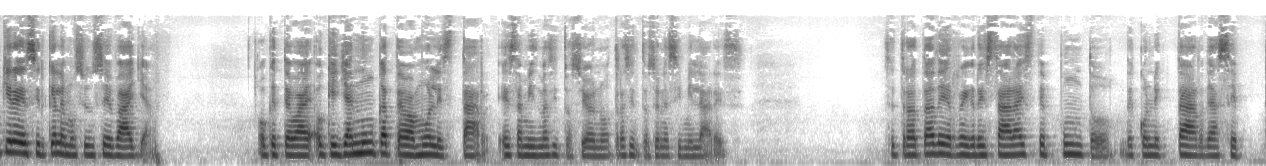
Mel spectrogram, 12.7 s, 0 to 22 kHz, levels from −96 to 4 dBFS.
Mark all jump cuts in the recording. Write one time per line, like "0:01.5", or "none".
none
